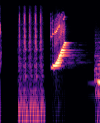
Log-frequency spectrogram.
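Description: Cartoon sound effects: a quick run of about seven keyboard-typing clicks, then a rising, ringing glide that fades away.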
